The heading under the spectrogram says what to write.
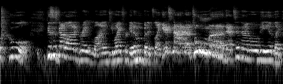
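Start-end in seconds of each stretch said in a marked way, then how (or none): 3.2-4.5 Arnold Schwarzenegger. Retold or imitated. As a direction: bark the movie line in a mock Austrian accent. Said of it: "say it like Arnold Schwarzenegger".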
